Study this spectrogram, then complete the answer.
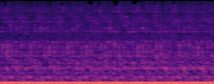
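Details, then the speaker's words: Narrowboat engine at tick-over after engine mount replacement and engine alignment, with new gearbox: deep steady thump, no knocking even when leaned on, whereas it knocked before; normal idle. "then there we go no more knocking going to lean on it and that that was knocking before"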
